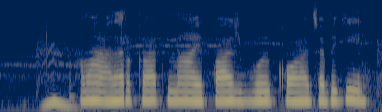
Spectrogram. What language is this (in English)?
Bangla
